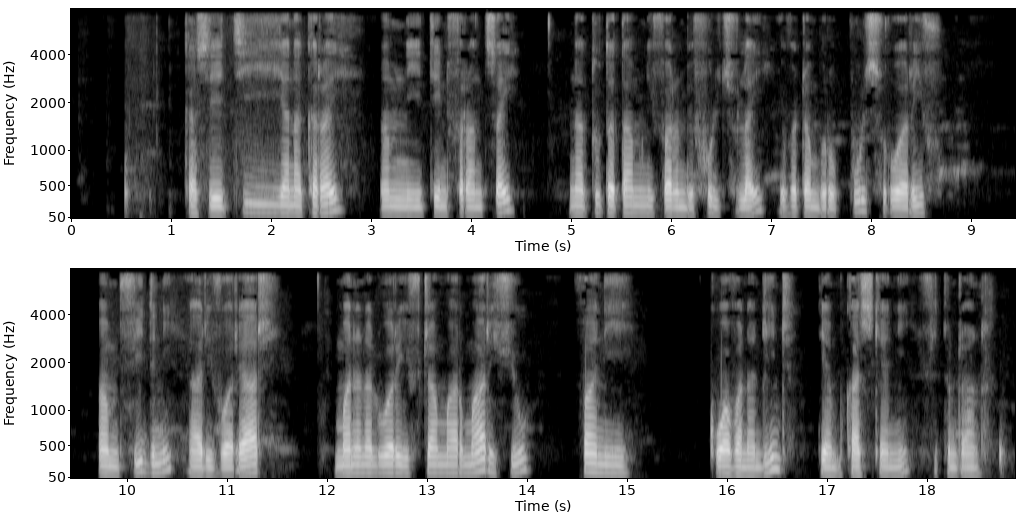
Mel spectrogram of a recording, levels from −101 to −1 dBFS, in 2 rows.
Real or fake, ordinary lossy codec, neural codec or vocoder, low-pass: real; MP3, 48 kbps; none; 7.2 kHz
